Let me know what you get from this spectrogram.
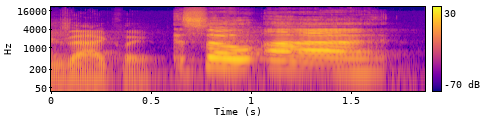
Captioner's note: laughing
